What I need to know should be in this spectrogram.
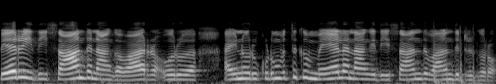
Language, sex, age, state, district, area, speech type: Tamil, female, 30-45, Tamil Nadu, Erode, rural, spontaneous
